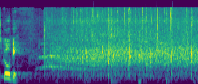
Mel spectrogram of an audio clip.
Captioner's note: audience applauding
